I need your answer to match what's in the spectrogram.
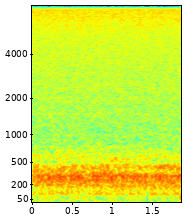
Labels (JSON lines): {"label": "anthrophony, boat engine", "recorder": "HydroMoth"}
